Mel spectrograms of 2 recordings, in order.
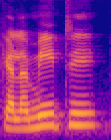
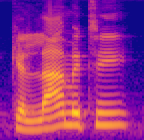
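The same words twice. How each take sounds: First: The stress is not on the second syllable. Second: The stress is on the second syllable. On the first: The speaker calls it wrong. "instead of calamity" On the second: The speaker calls it right. "why am I saying calamity"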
